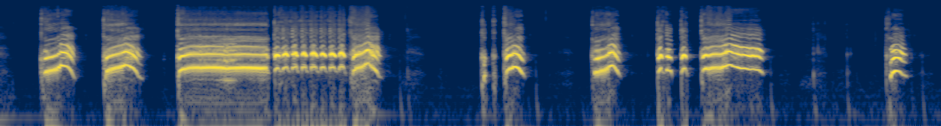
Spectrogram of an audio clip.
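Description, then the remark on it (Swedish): A rock ptarmigan gives loud, belch-like croaks and dry rattling calls in repeated bursts separated by short pauses, with no other voices. “Veckans pausfågel är fjällripan.”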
